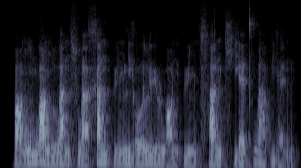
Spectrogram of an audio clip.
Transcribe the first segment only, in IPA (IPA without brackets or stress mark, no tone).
ɑ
